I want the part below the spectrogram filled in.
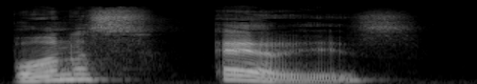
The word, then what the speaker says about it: Buenos Aires: Buenos Aires. – Yes, it is. Can we get a pronunciation check there? – Buenos Aires.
